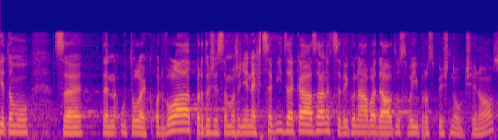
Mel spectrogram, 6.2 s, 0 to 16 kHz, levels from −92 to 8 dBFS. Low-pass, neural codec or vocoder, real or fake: 7.2 kHz; none; real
